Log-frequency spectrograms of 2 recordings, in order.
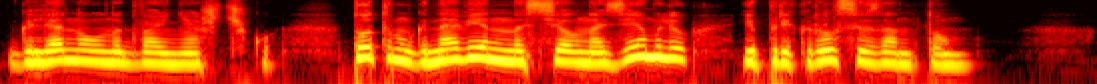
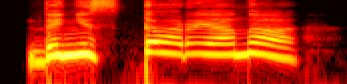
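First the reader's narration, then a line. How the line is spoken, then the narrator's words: Frenzied yell. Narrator (Russian): завопил двойнюшечка, приходя в совершеннейшее исступление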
